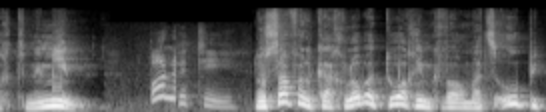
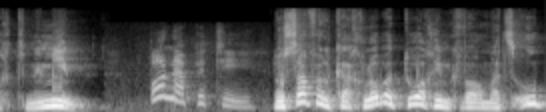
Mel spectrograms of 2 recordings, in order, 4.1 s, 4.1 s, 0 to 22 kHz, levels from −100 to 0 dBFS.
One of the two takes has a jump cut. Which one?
first; 1 cut; at 1.3 s

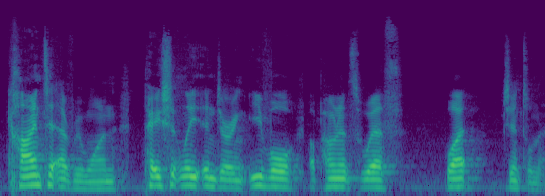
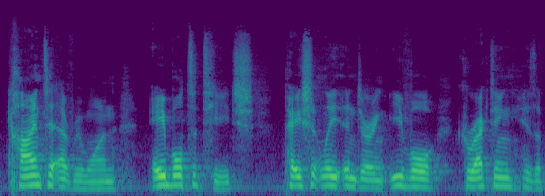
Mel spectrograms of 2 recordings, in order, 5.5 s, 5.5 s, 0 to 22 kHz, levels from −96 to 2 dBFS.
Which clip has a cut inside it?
first; 2 cuts; at 1.3 s, 3.0 s

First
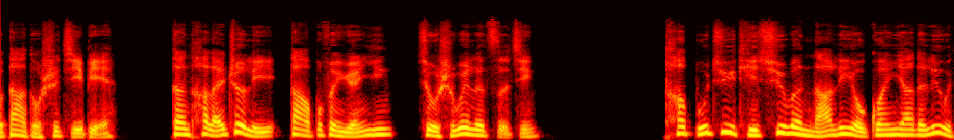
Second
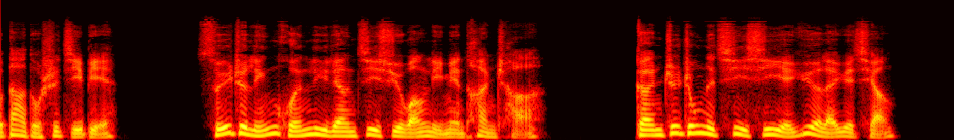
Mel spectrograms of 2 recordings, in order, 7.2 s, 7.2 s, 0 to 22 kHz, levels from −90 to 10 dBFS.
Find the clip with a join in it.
first; 1 cut; at 1.1 s

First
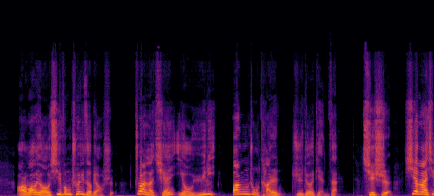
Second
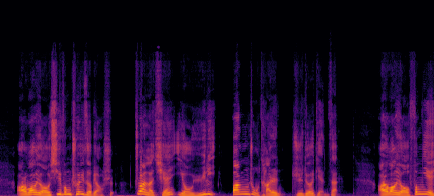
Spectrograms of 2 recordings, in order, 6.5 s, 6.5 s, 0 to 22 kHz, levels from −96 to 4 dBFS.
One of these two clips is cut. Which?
first; 1 cut; at 5.4 s

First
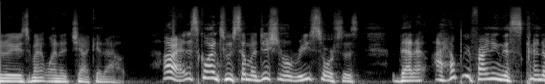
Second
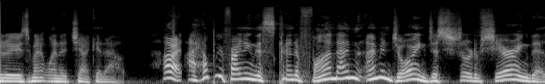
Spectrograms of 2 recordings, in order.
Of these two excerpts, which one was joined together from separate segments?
second; 1 cut; at 1.8 s

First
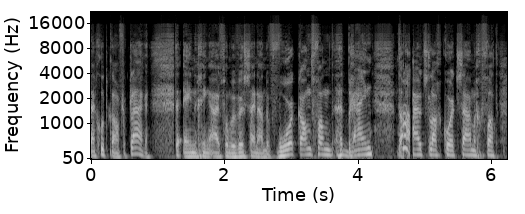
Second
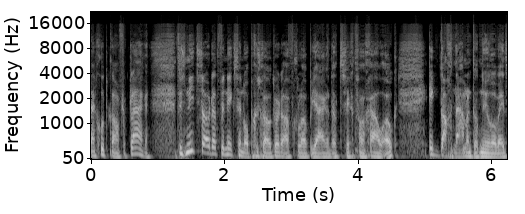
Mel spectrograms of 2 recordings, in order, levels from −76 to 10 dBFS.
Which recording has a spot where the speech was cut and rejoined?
first; 2 cuts; at 1.2 s, 4.8 s

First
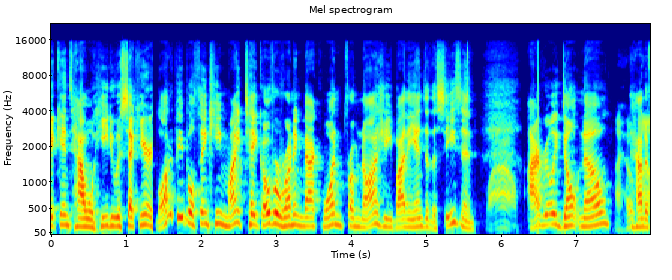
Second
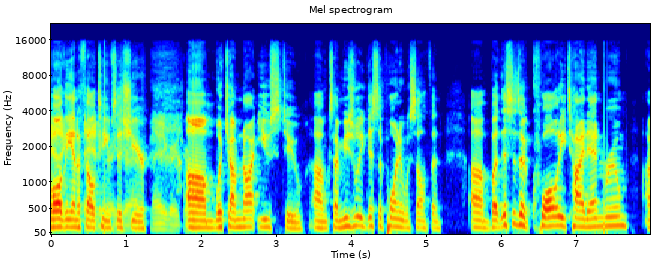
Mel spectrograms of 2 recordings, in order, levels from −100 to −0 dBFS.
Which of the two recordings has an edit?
first; 1 cut; at 1.4 s

